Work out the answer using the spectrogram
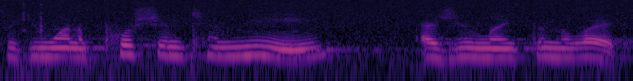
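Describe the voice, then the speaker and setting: A woman leads a floor movement class, coaching her students by name with steady encouragement. At times her voice drops close to a whisper. The recording carries a faint hiss and a long echo from a large hall. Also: medium pitch, brisk. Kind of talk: live class instruction. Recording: hissy recording in a reverberant hall.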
